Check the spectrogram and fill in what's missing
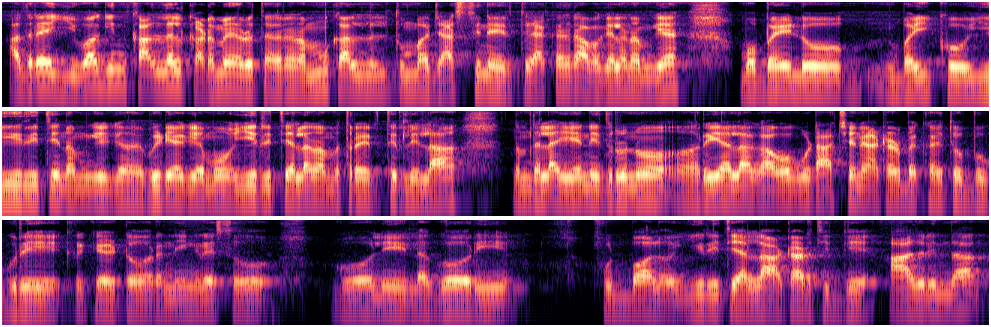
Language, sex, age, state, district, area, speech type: Kannada, male, 45-60, Karnataka, Chikkaballapur, urban, spontaneous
